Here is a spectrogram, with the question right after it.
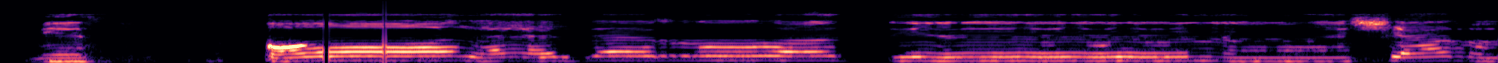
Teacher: Tapi karena dia bertemu dengan huruf ikhfa, ikhfa di mana hurufnya adalah shin, di mana shin itu makhrajul hurufnya ada di langit-langit tengah, maka dari zarrotin itu diturunin sedikit lidahnya, ujung lidahnya, zarrotin yang menempel ke langit-langit depan, diturunin zarrotin.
